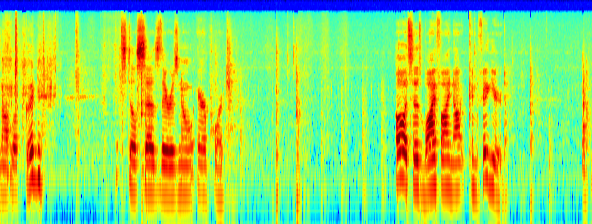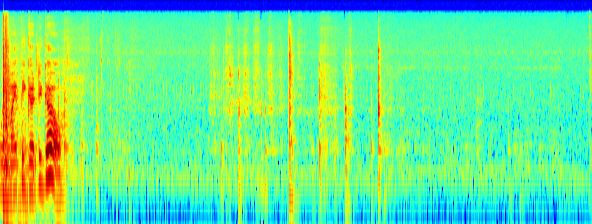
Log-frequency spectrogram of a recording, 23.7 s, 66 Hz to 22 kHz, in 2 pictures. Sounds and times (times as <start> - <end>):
Speech: 0.0 - 1.0, 2.3 - 4.8, 7.9 - 10.2, 11.8 - 13.2
Inside, small room: 0.0 - 23.6.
